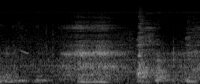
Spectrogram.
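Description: A person's short throat sound, like a cough, about half a second in, then a single click, and a man starting to laugh near the end.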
